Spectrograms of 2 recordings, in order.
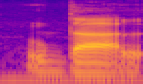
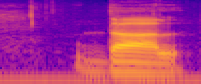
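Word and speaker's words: دال: এই হরফটির নাম হলো দাল এ হরফটির নাম কি সবাই সাথে বলবেন দাল দালটা কোথা থেকে উচ্চারণ হচ্ছে দাল হলো জিহ্বার আগা সামনের উপরে দুই দাঁতের গোড়ার সঙ্গে লাগাইয়া তাহলে কোথায় জিহ্বার আগাটা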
